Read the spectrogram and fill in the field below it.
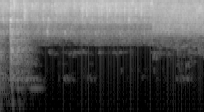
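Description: Thinly sliced onions frying in hot oil with fennel seeds for an onion kurma, giving a steady, faint hissing sizzle that continues without pause, close up, with no talking.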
